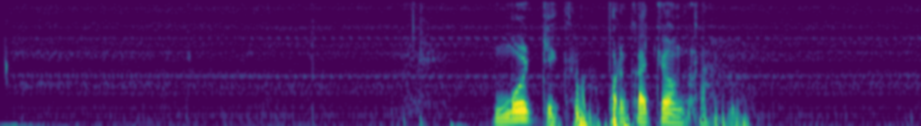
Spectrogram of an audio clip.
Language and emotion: Russian, neutral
